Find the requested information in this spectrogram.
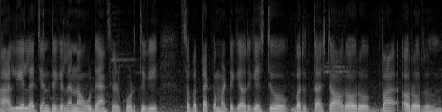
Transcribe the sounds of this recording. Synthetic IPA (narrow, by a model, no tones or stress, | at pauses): ɐlːiɛlːɐd͡ʒɐnɾiɡɛlːɐnaːʋuɖjaːnsɦeːɭkoɽt̪iːʋi | sɔpɐt̪ɐkːɐmɐʈːeɡeɐʋɾiɡeesʈubɐɾut̪ːeɐʂʈuɐʋɐɾuɐʋɾubaɐ̰ʋɾɐʋɾu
